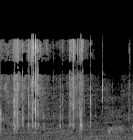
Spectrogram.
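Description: Faint scattered clicks and crackles of merchandise being handled, as a card of earrings is picked up off a display, over store room noise.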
